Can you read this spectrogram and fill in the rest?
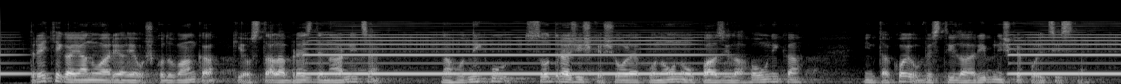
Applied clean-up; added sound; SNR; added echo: none; Wind instrument, woodwind instrument; -2 dB; reverberation time 1.2 s.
